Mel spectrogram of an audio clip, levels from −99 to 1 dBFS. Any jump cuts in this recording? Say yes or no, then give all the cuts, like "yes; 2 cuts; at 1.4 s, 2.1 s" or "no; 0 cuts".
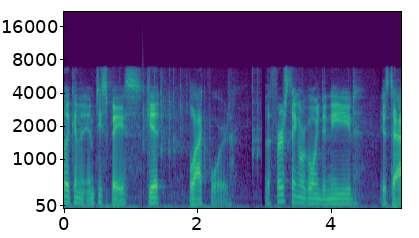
yes; 2 cuts; at 1.1 s, 3.0 s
